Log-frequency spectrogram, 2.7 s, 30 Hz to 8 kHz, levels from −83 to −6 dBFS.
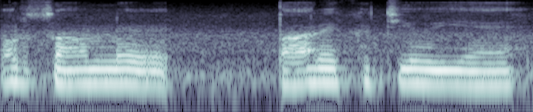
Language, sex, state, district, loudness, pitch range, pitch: Hindi, male, Uttar Pradesh, Shamli, -18 LUFS, 120-130 Hz, 125 Hz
